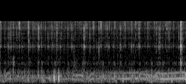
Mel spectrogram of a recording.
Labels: {"label": "biophony, cascading saw", "recorder": "HydroMoth"}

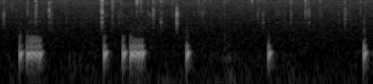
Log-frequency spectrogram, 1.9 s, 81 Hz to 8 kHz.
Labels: {"label": "biophony, knock croak", "recorder": "SoundTrap 300"}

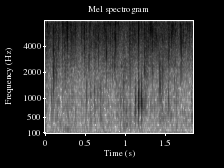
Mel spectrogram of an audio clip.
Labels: {"label": "biophony, damselfish", "recorder": "SoundTrap 500"}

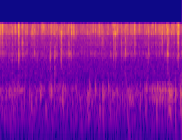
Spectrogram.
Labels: {"label": "biophony", "recorder": "HydroMoth"}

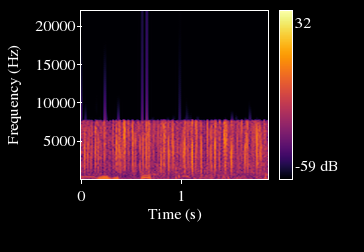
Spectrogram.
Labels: {"label": "biophony, cascading saw", "recorder": "SoundTrap 600 or HydroMoth"}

